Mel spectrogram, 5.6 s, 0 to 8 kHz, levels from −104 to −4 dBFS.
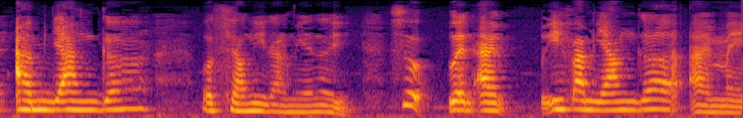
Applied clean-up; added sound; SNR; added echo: none; none; none; none.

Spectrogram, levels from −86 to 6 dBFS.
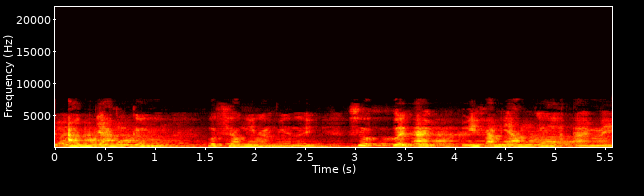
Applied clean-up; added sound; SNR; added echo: none; none; none; reverberation time 2.2 s.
